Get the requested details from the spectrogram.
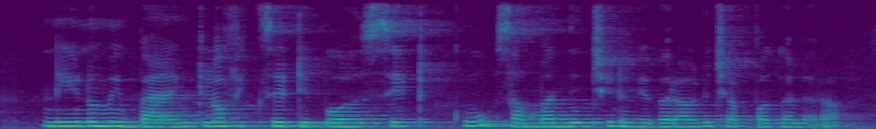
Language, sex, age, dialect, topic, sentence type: Telugu, female, 18-24, Utterandhra, banking, question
